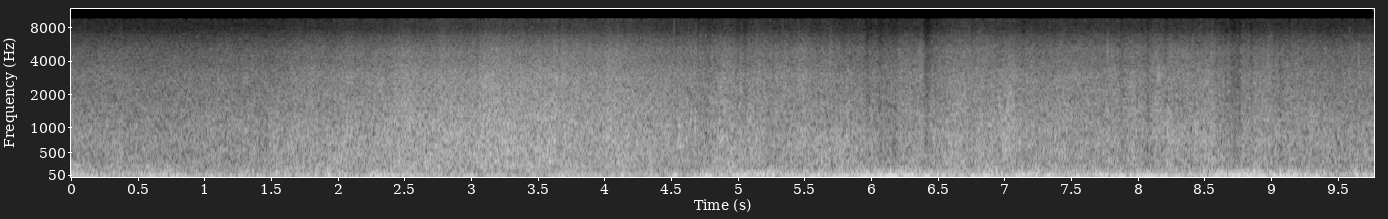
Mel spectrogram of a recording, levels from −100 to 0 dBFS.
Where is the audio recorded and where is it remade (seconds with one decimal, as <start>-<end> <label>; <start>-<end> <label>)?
0.0-2.1 remade; 2.1-5.2 recorded; 5.2-9.8 remade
